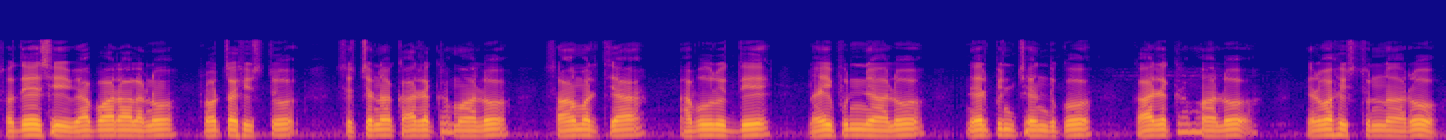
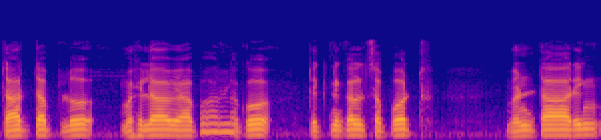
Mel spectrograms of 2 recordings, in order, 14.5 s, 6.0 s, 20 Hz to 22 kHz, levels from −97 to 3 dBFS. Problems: none marked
